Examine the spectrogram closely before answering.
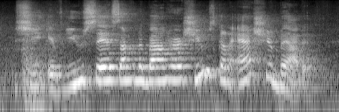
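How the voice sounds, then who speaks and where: A woman speaks with an American accent. Audible room echo and noticeable background noise are present. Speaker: family member recalling her mother. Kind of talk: family group interview.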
